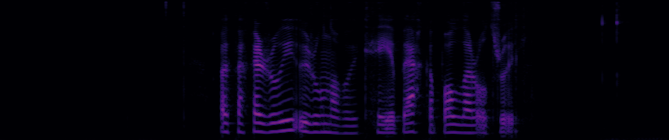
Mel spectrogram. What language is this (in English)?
Faroese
